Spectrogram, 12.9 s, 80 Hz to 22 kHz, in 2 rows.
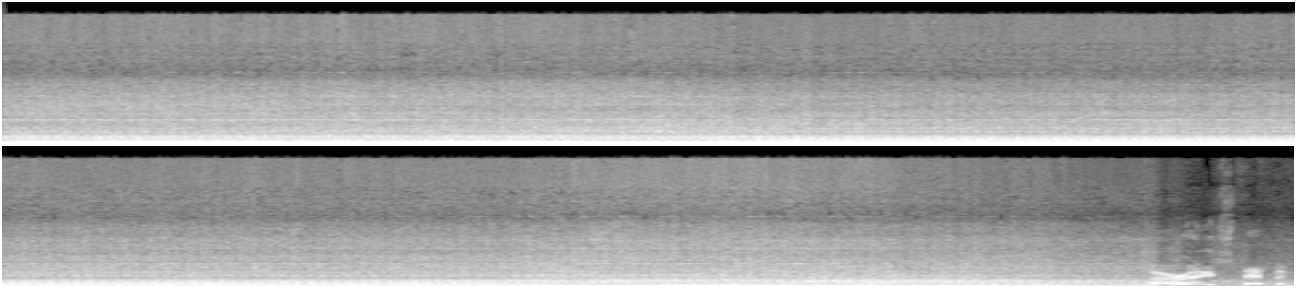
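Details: Onan DJC diesel generator, warmed up, on a load bank at a little over 7 kW: even unwavering engine hum, no hunting or surging; running smoothly and healthy under load.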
